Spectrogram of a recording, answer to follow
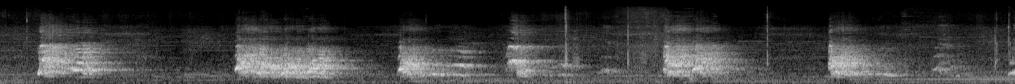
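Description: A beagle baying loudly six times, each long call starting suddenly and fading over about a second, one to two seconds apart.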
